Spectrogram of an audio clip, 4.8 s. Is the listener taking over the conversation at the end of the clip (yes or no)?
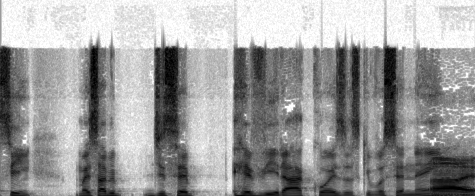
yes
